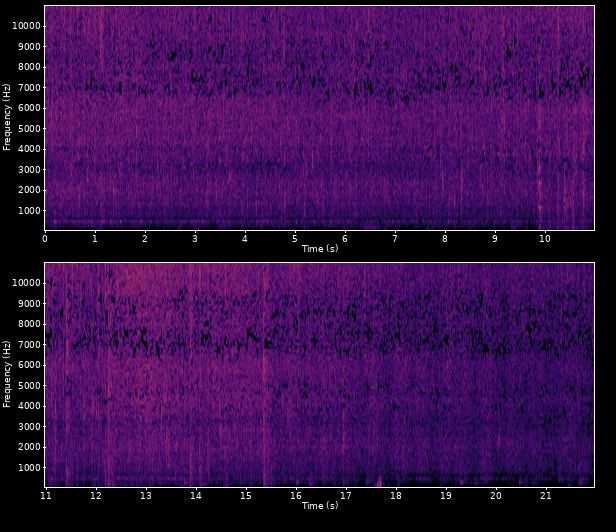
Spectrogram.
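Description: Paneer cubes shallow-frying in oil in a nonstick frying pan over a low flame: a steady high sizzle with scattered pops and crackles, easing off a little toward the end.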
